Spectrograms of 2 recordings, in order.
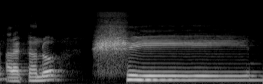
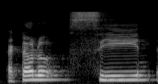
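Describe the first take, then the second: First: শিন with a thick sh, slowly stretched; মোটা শিন; shin contrast. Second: সিন with a thin hissing s; পাতলা সিন; sin contrast. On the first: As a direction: draw out the heavy শিন. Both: Shown as a demonstration. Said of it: "দুটার মধ্যে তফাৎ আছে".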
